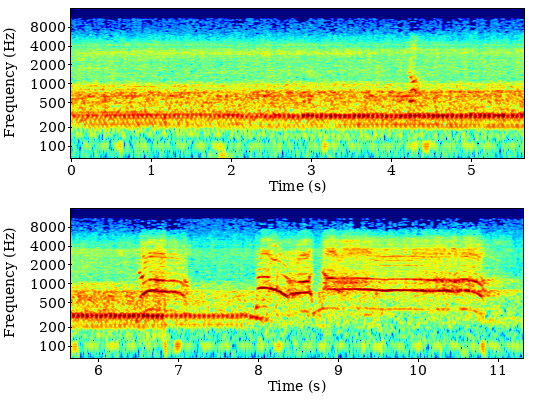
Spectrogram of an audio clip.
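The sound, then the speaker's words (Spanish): The strange occupant of a ruined house screams desperately in long, wavering cries on seeing an elegant black car arrive at the Pozal de la Culebra, first briefly and then in a sustained outburst, over the steady low rumble of the car's idling engine. “De pronto se escuchan los gritos desesperados del extraño inquilino de la casa derruida al ver llegar al vehículo.”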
